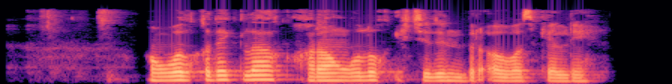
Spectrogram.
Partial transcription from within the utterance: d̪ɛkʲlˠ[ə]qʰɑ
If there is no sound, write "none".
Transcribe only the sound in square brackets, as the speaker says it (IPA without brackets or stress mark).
ɑ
